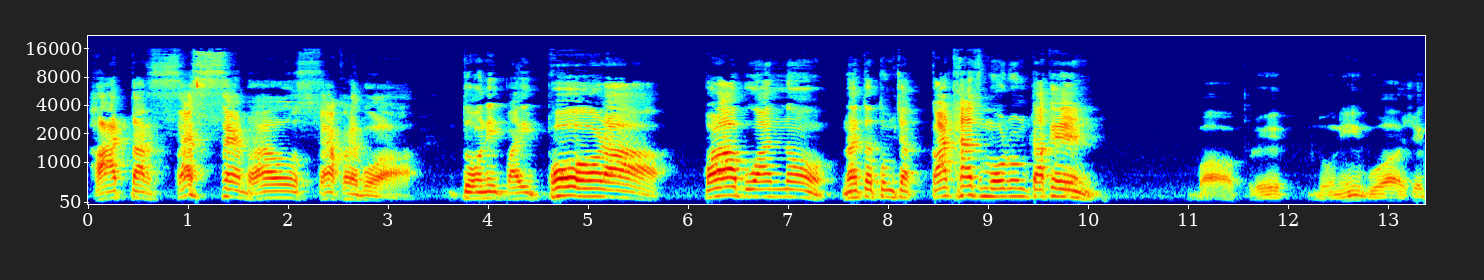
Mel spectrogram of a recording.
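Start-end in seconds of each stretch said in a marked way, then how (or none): 0.0-10.0 slow, high, very loud threatening bellow; loud fierce shout. Acted. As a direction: roar the threat to scare them off. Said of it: "जोराने ओरडला".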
